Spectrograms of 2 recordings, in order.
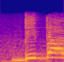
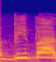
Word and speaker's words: Viva: l'air et il criait Biba la musica Biba la musica c'est pas vive la musica plutôt en fait le le le V en espagnol ça se prononce B donc voilà mais bon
